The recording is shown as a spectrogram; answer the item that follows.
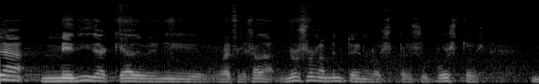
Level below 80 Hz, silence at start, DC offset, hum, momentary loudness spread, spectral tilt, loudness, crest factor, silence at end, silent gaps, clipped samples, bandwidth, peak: -78 dBFS; 0 s; under 0.1%; none; 14 LU; -6 dB/octave; -35 LUFS; 20 dB; 0 s; none; under 0.1%; 17 kHz; -14 dBFS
